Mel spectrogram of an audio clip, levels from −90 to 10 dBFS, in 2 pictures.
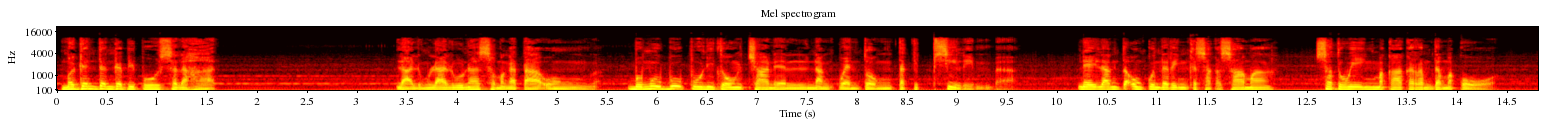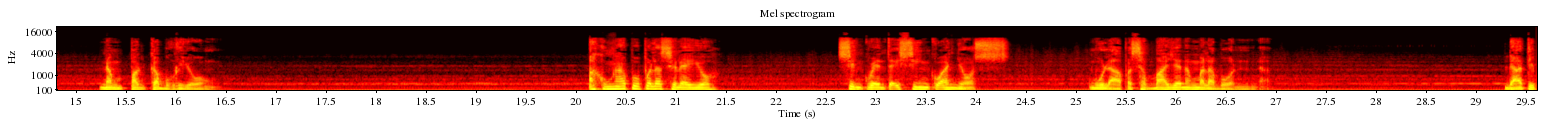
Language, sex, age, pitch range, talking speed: Filipino, male, 50-69, 90-120 Hz, 90 wpm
